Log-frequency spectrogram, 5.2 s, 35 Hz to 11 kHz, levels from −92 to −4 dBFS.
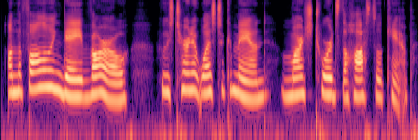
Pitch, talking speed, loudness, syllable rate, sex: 230 Hz, 185 wpm, -17 LUFS, 5.4 syllables/s, female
